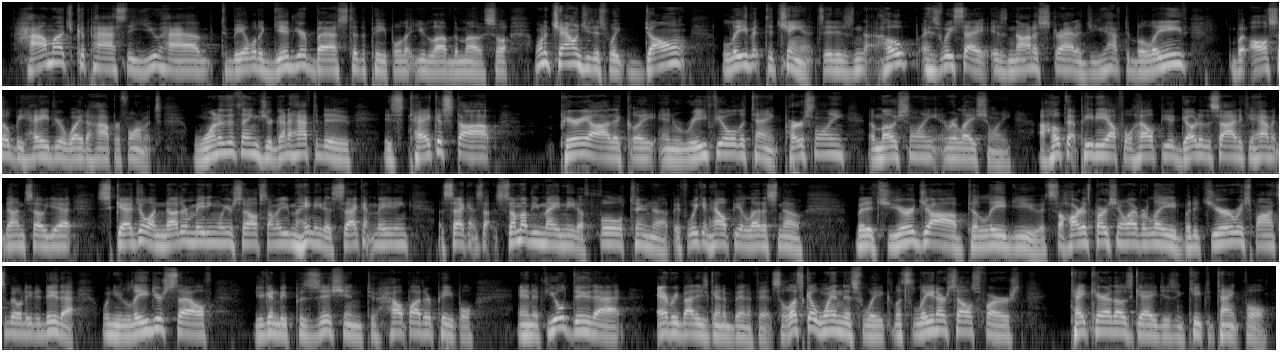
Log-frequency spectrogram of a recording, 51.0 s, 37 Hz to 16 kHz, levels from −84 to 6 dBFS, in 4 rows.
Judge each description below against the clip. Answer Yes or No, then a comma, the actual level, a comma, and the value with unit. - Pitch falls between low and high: No, low, 130 Hz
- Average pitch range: Yes, average, 3.7 semitones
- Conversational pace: No, fast, 225 wpm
